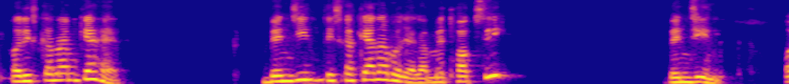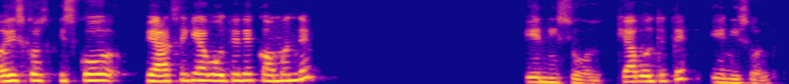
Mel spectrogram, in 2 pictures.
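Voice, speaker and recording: A man's voice: sits high, lively intonation, normal speed, pauses often, darkish tone. A man with a Hindi accent teaching chemistry to a live class, quizzing students and repeating each answer to drill it in.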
